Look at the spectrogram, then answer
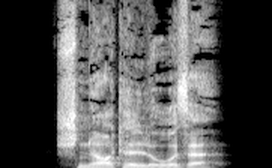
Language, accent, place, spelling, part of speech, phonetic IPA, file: German, Germany, Berlin, schnörkellose, adjective, [ˈʃnœʁkl̩ˌloːzə], De-schnörkellose.ogg
- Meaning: inflection of schnörkellos: 1. strong/mixed nominative/accusative feminine singular 2. strong nominative/accusative plural 3. weak nominative all-gender singular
